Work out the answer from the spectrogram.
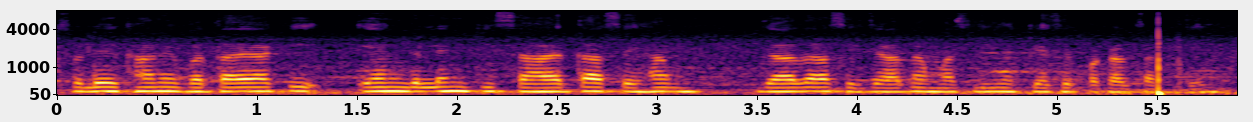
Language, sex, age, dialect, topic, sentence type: Hindi, male, 60-100, Awadhi Bundeli, agriculture, statement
